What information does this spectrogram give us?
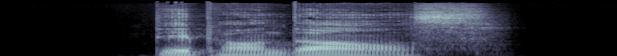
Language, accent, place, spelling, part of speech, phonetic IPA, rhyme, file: German, Germany, Berlin, Dependance, noun, [depɑ̃ˈdɑ̃ːs], -ɑ̃ːs, De-Dependance.ogg
- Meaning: branch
